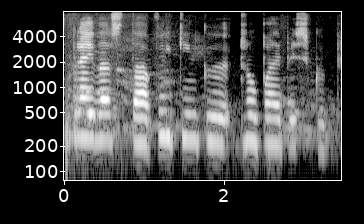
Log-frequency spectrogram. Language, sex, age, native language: Icelandic, female, 12, Icelandic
